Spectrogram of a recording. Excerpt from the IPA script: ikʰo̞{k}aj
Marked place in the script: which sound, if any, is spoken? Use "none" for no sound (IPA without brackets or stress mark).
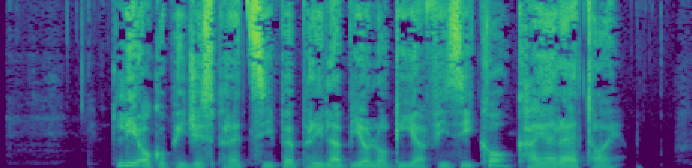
kʰ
